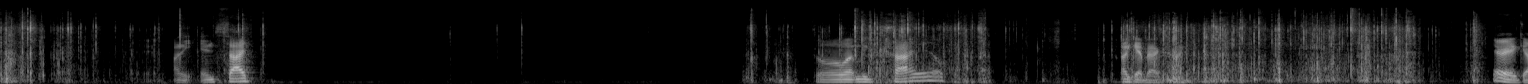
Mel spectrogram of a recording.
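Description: A plastic wrapper crinkles and rustles in hands.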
